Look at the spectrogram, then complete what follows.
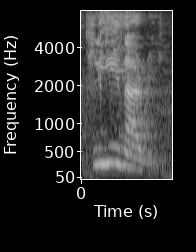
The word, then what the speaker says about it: plenary: And of course, that leads us to this next one, which is plenary. Plenary, not plenary. I hear a lot of people say plenary, plenary. It is plenary, E, the long E sound, okay?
